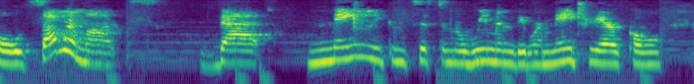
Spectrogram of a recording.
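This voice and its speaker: Music plays in the background as a woman speaks at a fairly slow pace. Her pitch is fairly high and her intonation fairly even. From Kazakhstan. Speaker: actress, singer and lawyer. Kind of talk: interview answer.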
